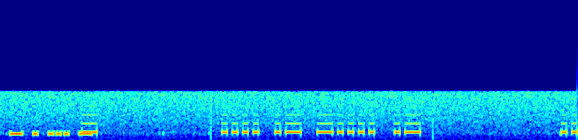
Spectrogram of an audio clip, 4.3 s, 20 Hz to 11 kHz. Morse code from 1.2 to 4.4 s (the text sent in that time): HA6A I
